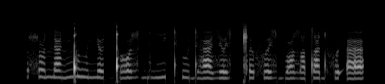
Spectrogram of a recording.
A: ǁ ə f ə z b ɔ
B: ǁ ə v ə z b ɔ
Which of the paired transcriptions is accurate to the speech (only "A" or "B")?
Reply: A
